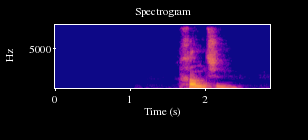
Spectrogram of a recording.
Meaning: plural of gans
- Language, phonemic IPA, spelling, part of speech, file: Dutch, /ˈɣɑnzə(n)/, ganzen, noun, Nl-ganzen.ogg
